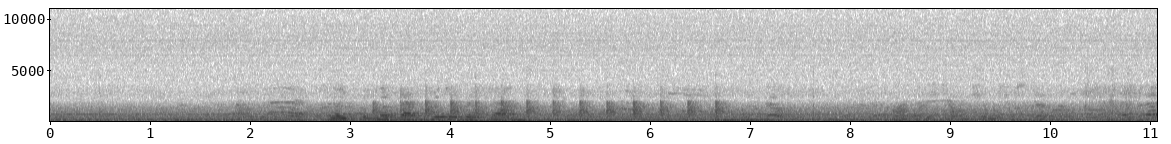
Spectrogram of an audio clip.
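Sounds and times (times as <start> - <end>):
low steady hum: 0.0 - 11.0
rhythmic ticking: 3.2 - 6.9.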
